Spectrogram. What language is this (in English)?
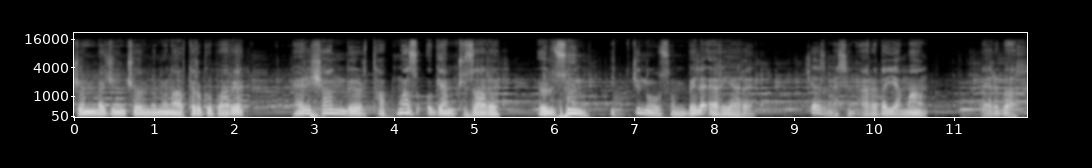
Turkish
